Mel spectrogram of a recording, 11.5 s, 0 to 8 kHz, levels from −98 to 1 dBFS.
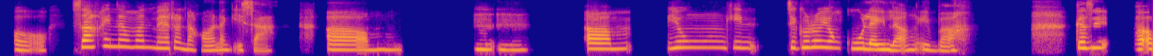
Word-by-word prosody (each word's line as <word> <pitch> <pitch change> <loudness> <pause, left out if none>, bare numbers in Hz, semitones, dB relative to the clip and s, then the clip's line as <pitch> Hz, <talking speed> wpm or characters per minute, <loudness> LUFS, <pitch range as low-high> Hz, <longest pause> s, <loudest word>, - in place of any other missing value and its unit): Oo. 225 -3 -3 0.3
Sa'kin 365 +2 +5
naman, 365 -2 -1
meron 310 -2 0
ako 215 -3 -3
nag-isa. 230 -1 -4 0.6
Um, 240 0 +1 0.7
mm, 240 -2 -3 0.6
um, 280 0 +4 0.4
yung 335 +2 0 0.3
hin 320 0 -5 0.2
siguro 340 +2 +2
yung 335 -2 +2
kulay 270 -4 +4
lang 235 +1 0
iba. 215 -3 -2 1.2
Kasi 315 +1 +6 0.4
oo, - - +8
275 Hz, 95 wpm, -23 LUFS, 235-330 Hz, 1.2 s, oo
